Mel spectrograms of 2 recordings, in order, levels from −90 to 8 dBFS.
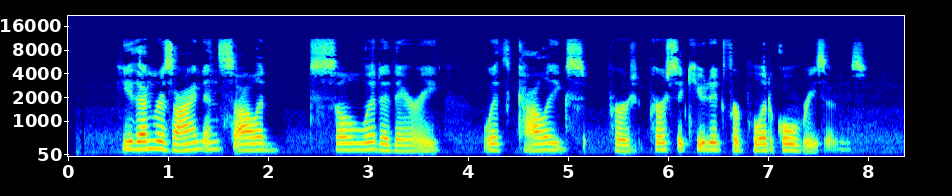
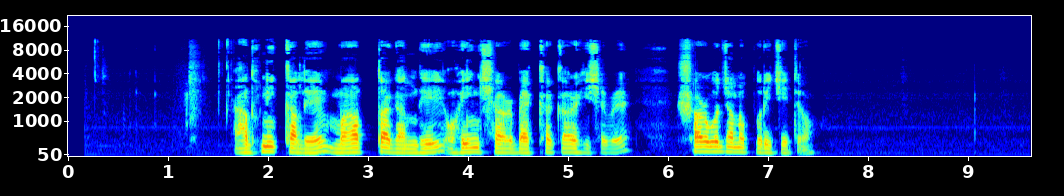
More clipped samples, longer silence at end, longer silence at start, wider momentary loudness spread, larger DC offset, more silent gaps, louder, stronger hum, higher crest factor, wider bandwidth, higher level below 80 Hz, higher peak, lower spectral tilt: neither; second, 0.4 s vs 2.2 s; second, 0.55 s vs 1.2 s; about the same, 13 LU vs 14 LU; neither; neither; about the same, -24 LUFS vs -22 LUFS; neither; about the same, 20 dB vs 22 dB; about the same, 11.5 kHz vs 11.5 kHz; second, -74 dBFS vs -66 dBFS; second, -4 dBFS vs 0 dBFS; about the same, -4 dB/octave vs -5 dB/octave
